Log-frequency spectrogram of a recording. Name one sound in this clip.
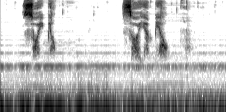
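A young woman speaks softly and close up.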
